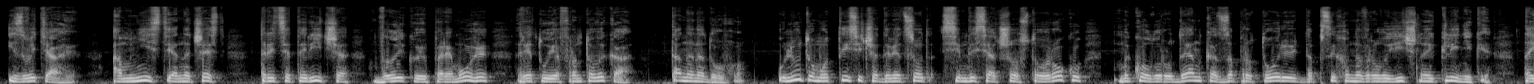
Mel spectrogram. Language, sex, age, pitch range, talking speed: Ukrainian, male, 40-59, 130-165 Hz, 90 wpm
